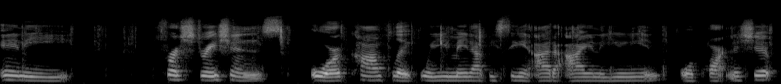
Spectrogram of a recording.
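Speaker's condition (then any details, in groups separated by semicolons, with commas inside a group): No condition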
